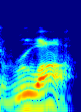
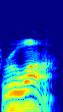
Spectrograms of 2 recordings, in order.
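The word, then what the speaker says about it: Roy: The proper pronunciation is Rua. Rua. Patric Rua. Not Patrick Wah. It's Rua. So the R is actually pronounced.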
